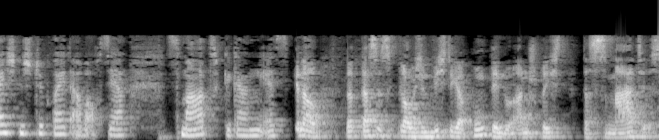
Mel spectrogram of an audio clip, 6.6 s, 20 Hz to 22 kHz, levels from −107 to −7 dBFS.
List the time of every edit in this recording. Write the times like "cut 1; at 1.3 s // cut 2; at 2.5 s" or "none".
none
